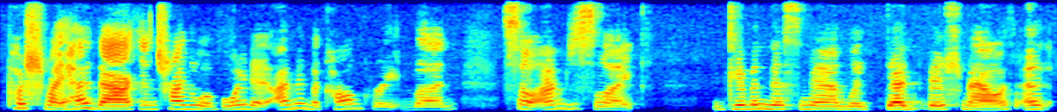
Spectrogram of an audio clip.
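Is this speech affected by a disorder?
Yes: bilateral cleft lip and palate; nose and palate.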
